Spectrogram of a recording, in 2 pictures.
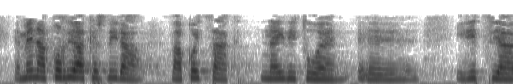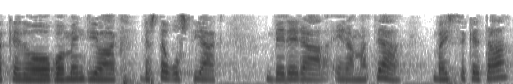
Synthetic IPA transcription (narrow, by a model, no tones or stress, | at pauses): e̞me̞nako̞ɾð̞io̞ake̞zd̪iɾa | βako̞jt͡saknajðit̪ue̞n | iɾit͡siake̞ðo̞ɣo̞me̞nd̪io̞akbe̞st̪e̞ɣ̞ust̪iak | be̞ɾe̞ɾae̞ɾamat̪e̞a | βajsike̞t̪a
